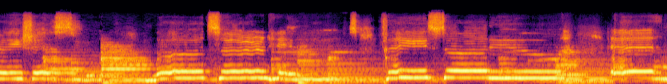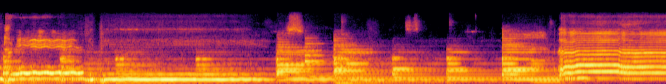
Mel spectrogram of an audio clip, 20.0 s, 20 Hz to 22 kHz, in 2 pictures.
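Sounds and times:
woman singing with vibrato: 0:00.0 - 0:14.6, 0:18.2 - 0:20.0
electric keyboard chords: 0:00.0 - 0:20.0.

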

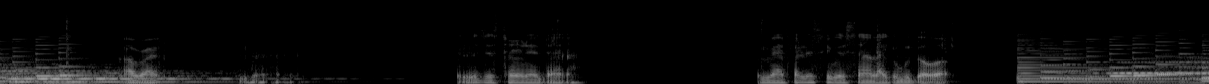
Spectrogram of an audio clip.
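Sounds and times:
low held synth note: 0:00.0 - 0:03.6.

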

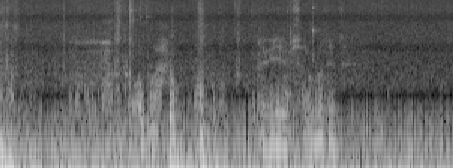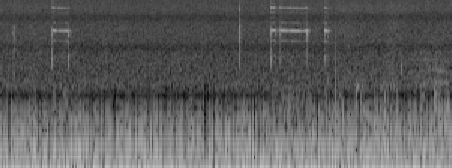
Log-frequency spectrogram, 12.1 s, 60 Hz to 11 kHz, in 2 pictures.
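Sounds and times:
steady low rumble: 0:00.0 - 0:12.0
electrical tester beeps: 0:06.7 - 0:07.1, 0:09.6 - 0:10.6.

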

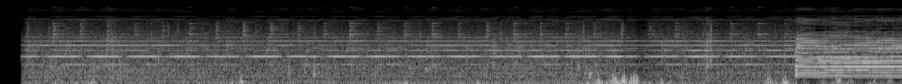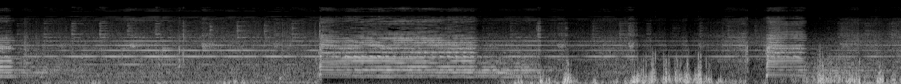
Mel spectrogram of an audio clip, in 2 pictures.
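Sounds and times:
crossing signal bell ringing: 0:00.2 - 0:18.0
train horn blast: 0:07.9 - 0:09.6, 0:12.2 - 0:14.6, 0:16.7 - 0:17.9.

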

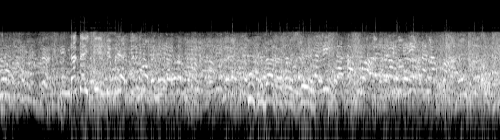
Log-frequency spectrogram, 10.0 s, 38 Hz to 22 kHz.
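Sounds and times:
crowd talking and shouting: 0:00.0 - 0:10.0.

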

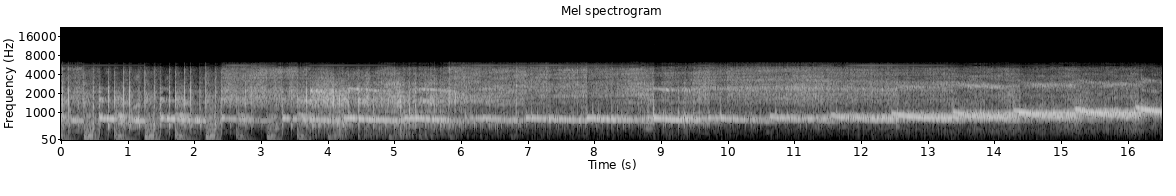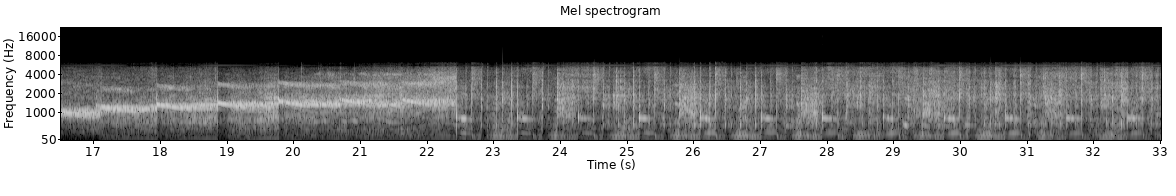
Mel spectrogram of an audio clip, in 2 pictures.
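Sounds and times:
drums: 0:00.0 - 0:08.1, 0:20.8 - 0:33.0
repeating falling synth note: 0:00.0 - 0:21.5
minimal techno music: 0:00.0 - 0:33.0
low bass tone: 0:22.5 - 0:32.8.

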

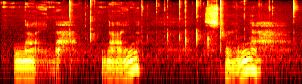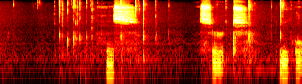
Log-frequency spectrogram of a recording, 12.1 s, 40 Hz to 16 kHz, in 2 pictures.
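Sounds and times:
person speaking: 0:00.0 - 0:06.0, 0:07.2 - 0:09.2, 0:10.0 - 0:12.0
laptop keyboard keystrokes: 0:02.8 - 0:06.0, 0:07.1 - 0:09.2.

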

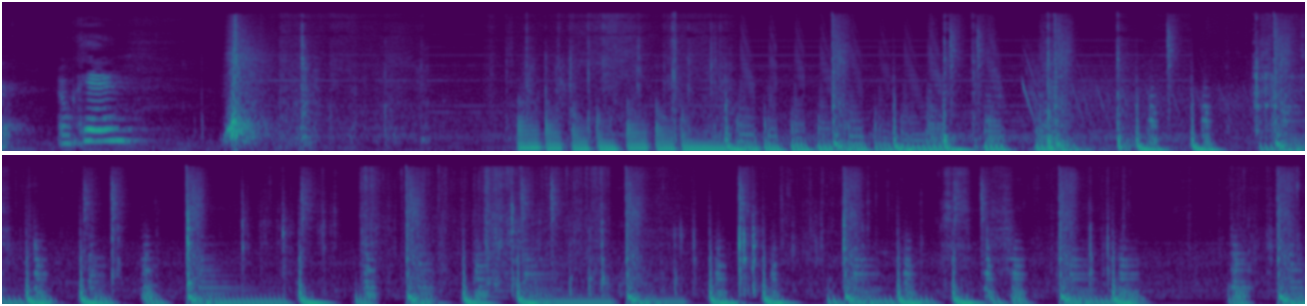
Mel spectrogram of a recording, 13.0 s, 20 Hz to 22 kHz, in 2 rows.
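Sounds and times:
music with percussive beat: 0:02.8 - 0:12.2.

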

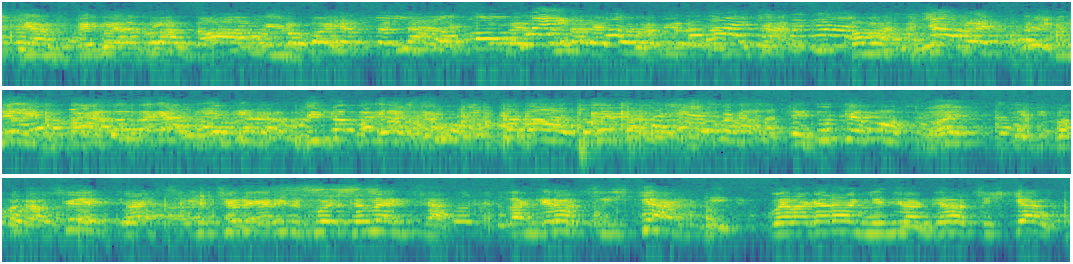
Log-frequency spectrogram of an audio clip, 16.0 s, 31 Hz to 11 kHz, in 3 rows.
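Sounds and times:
overlapping voices talking: 0:00.0 - 0:14.6.

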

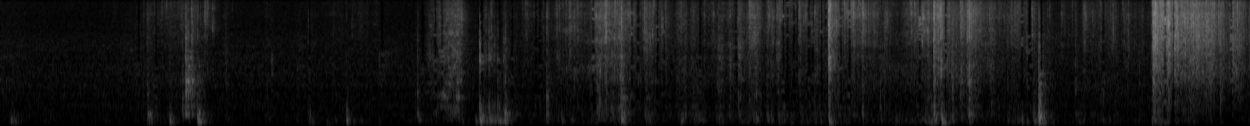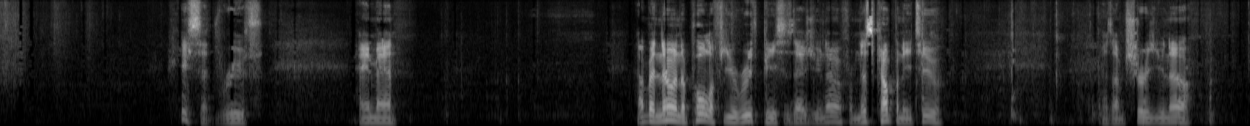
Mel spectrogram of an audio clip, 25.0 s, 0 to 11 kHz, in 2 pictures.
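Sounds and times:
cardboard ripping: 0:05.4 - 0:12.8.

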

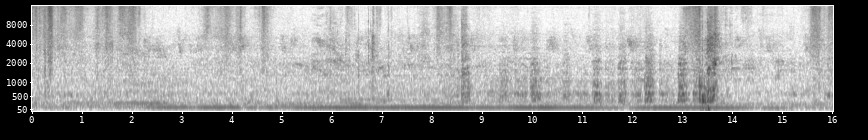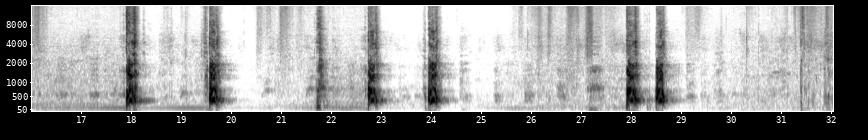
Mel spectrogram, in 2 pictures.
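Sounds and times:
dog barking: 0:17.8 - 0:20.1, 0:21.5 - 0:24.5, 0:27.9 - 0:29.0.

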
